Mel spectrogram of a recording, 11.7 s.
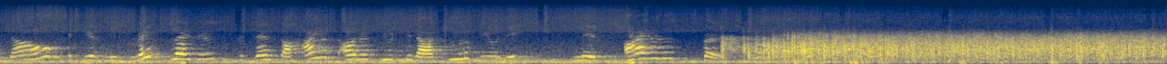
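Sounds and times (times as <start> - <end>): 
speech: 0.1 - 8.2
crowd applauding loudly: 7.2 - 11.6.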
